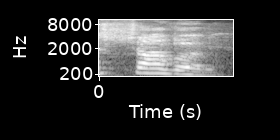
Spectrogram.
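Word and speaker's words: sour: इसको पढ़ा जाता है, क्या आप शोर पढ़ते हैं? यदि शोर पढ़ते हैं तो आप गलत पढ़ते हैं।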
